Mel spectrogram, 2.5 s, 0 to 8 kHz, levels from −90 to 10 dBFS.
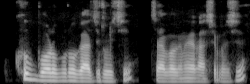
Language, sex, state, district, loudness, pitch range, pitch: Bengali, male, West Bengal, Jalpaiguri, -18 LUFS, 115-140 Hz, 120 Hz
